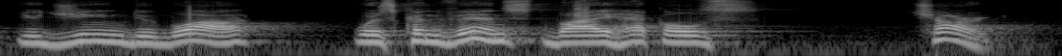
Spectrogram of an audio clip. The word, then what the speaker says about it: Dubois: So Dubois went out. I know it says Du Bois, but in French it's Dubois.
